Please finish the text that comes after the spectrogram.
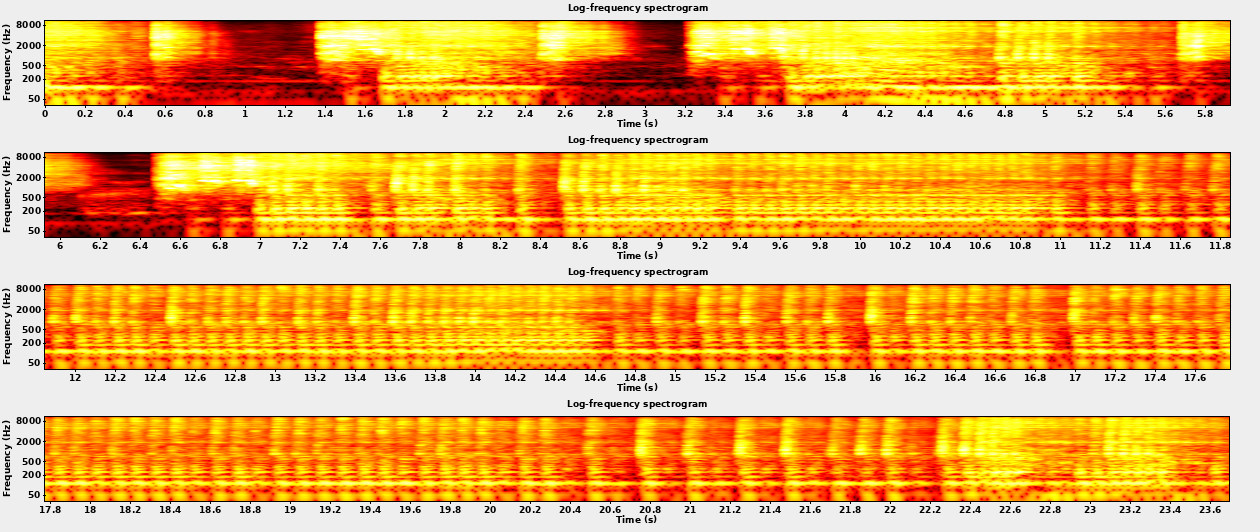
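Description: A motorcycle engine, one with trouble holding an idle, cranks with a few short bursts, then catches and settles into a loud, steady, close idle that runs on alone.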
